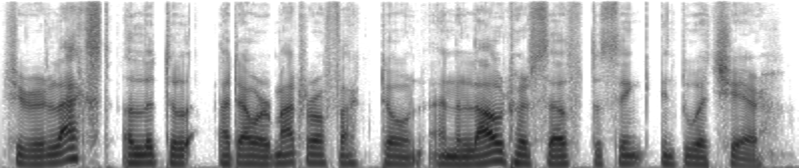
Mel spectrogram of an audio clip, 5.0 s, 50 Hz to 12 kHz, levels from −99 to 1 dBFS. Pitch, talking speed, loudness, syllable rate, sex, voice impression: 115 Hz, 215 wpm, -19 LUFS, 5.8 syllables/s, male, masculine, adult-like, thick, tensed, powerful, clear, mature, friendly, slightly reassuring, wild, slightly lively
